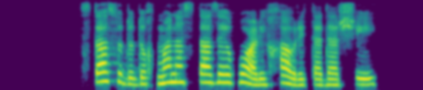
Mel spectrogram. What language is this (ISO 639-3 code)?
pus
